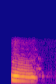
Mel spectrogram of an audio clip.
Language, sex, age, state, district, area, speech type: Santali, male, 18-30, West Bengal, Birbhum, rural, conversation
